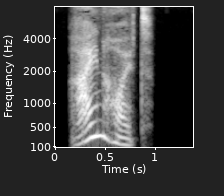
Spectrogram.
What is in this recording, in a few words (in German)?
"Reinhold", deutsch, jungennamen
